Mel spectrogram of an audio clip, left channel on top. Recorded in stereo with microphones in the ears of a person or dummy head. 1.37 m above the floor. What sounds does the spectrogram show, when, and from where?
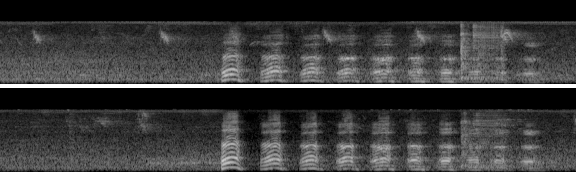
2.2 s laughter: 70° right (ahead or behind), 0.6 m; by 5.4 s 75° right (ahead or behind), 3.5 m
4.6 s a cupboard door: 60° left (ahead or behind), 2 m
